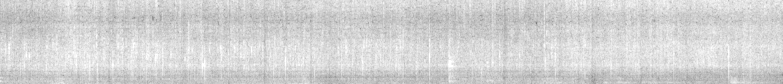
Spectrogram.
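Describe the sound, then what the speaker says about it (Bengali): Sliced onions frying in hot oil for birista, crisp fried onion for a Bengali mutton korma, give a steady, bright sizzle with occasional spatters and faint stirring, close and continuous with no talking. "এবার আমি পেঁয়াজ দিয়ে দিচ্ছি তেলের মধ্যে"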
